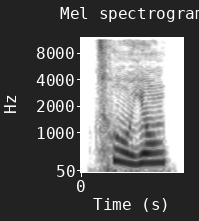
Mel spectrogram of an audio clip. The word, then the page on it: 簇拥: cù yōng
